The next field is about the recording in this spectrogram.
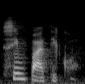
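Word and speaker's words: simpático: Следующее слово «симпатичный» – «симпатико». «Симпатико». Ударение ставить нужно на второй слог. Потому что если не поставим, получится симпатико.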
